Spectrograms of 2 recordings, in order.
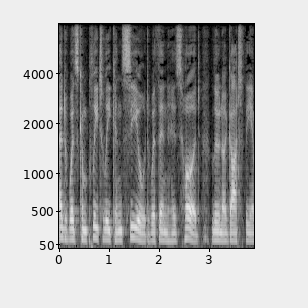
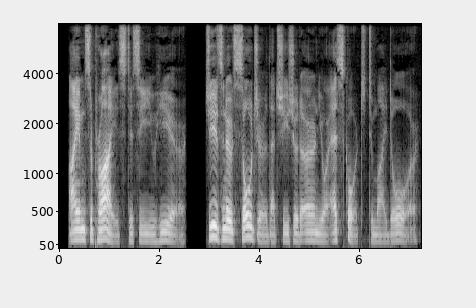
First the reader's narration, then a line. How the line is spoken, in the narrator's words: he said with a hint of laughter in his deep bass voice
